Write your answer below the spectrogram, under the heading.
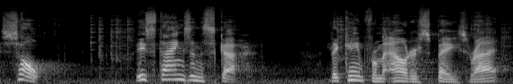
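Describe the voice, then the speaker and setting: A man's voice: on the high side, sing-song, takes it slowly, fairly bright tone, in a large hall, exaggerated voice. A man playing a plainspoken, practical, good-natured country fellow in an audio drama, with a folksy, informal manner. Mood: curious.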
